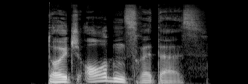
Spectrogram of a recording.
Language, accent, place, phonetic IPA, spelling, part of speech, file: German, Germany, Berlin, [dɔɪ̯t͡ʃˈʔɔʁdn̩sˌʁɪtɐs], Deutschordensritters, noun, De-Deutschordensritters.ogg
- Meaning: genitive singular of Deutschordensritter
